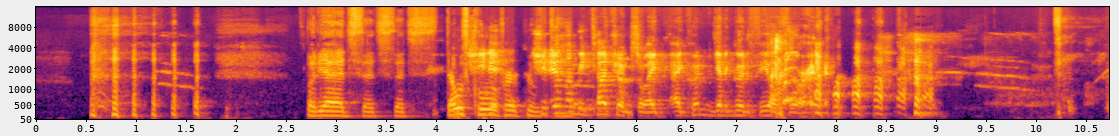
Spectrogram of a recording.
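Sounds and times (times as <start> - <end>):
laughter: 0.6 - 1.8, 4.3 - 9.1, 10.2 - 10.7
speech: 0.8 - 1.0, 2.7 - 9.1
male cat meowing in a house: 1.1 - 1.8, 8.8 - 10.2.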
